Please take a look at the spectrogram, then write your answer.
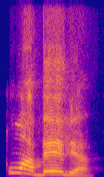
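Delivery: a lightly acted excited call of discovery; excited shout. A narrator's reading. Teacher reading a doctor's excited cry to her class, lightly acted. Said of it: "gritou o médico, todo excitado".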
